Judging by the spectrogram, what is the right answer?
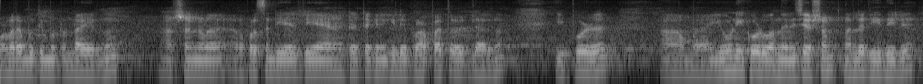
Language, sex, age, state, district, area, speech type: Malayalam, male, 60+, Kerala, Kollam, rural, spontaneous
